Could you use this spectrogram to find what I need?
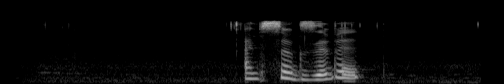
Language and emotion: Russian, positive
